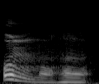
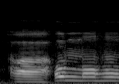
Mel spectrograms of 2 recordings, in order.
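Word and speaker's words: أُمُّهُ: Yang ke-14 ialah ummuhu. Apa sih tajwidnya ummuhu? Yaitu gunnah. Kenapa saya katakan gunnah? Karena mimnya ditasydidkan. Jadi gunnah itu yang berarti yaitu dengung kayak gitu. Yang ke-15 adanya lapad ummuhu wahnan.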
